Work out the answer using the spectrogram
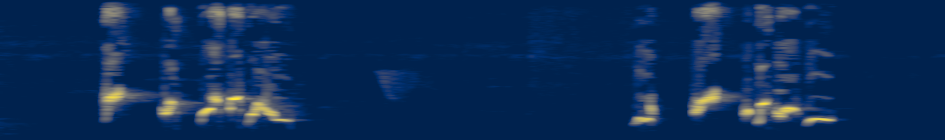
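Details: Red-whiskered bulbul singing loudly to excite decoy birds: two matching phrases of quick, bubbly warbled notes with a falling ending, about two seconds apart, in a quiet setting.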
